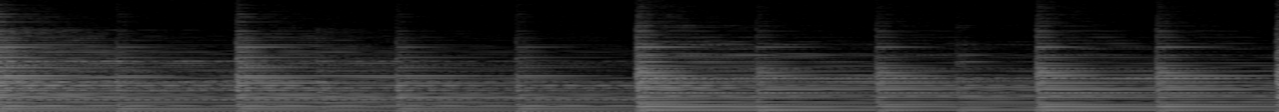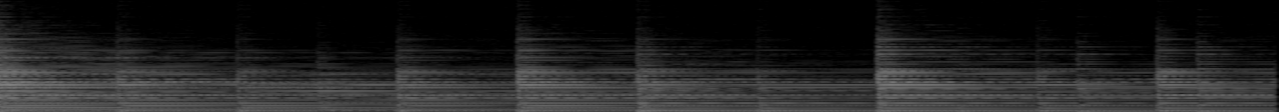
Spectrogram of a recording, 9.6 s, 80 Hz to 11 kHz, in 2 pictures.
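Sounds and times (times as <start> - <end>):
grand piano playing in D major: 0.0 - 9.5.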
